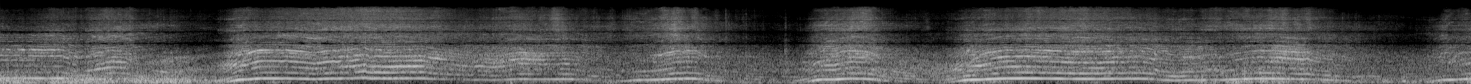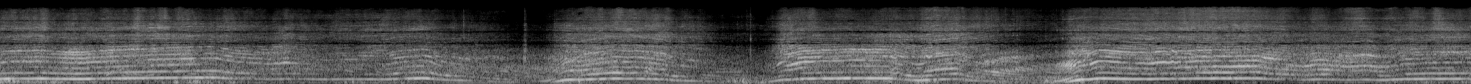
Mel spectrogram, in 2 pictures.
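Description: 1/5-scale radio-controlled cars' small two-stroke petrol engines revving hard and backing off over and over as they accelerate down the straights and brake into the corners. The pitch climbs and drops every two to three seconds.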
